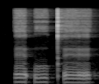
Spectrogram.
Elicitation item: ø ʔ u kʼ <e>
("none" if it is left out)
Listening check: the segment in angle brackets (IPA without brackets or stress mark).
ø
